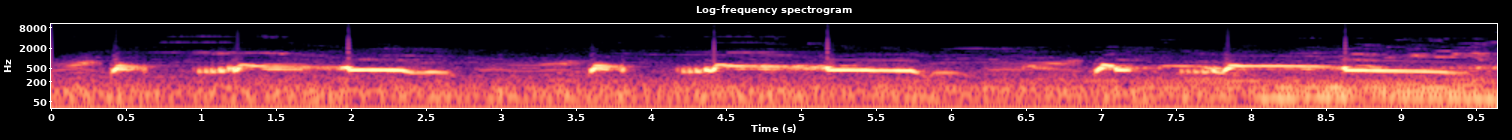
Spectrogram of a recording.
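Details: Domestic pelung-type dove singing its melodious moaning, crying-style coo: low, mellow phrases, each a short rise then a sustained, slightly falling note, repeated about every three seconds over a steady background hum.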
